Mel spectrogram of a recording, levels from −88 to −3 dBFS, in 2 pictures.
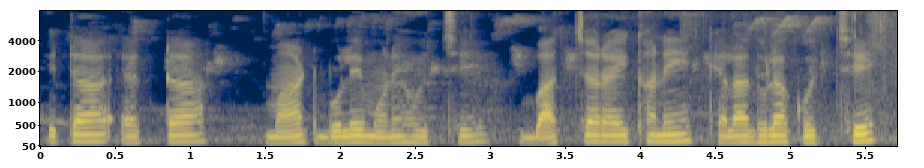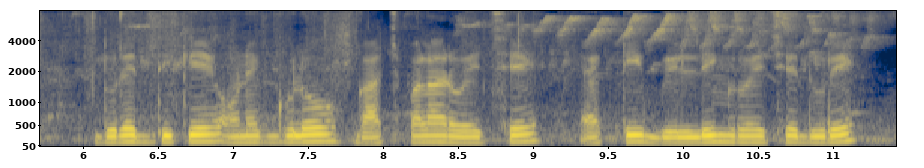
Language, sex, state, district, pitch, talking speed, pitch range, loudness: Bengali, male, West Bengal, Paschim Medinipur, 135 Hz, 100 wpm, 125-145 Hz, -16 LUFS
